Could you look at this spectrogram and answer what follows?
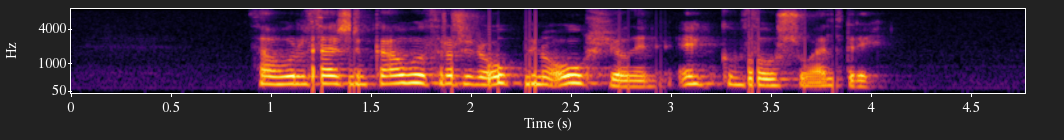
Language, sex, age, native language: Icelandic, female, 40-49, Icelandic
